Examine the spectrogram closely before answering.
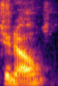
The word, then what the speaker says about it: Juneau: But from Juneau, you could drive. I think you said it Juneau. Is that how they say it? It's Juneau. The locals. Juneau.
